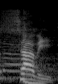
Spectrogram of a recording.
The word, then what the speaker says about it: Xabi: Es un nombre en euskera y su forma de pronunciar es Xavi.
